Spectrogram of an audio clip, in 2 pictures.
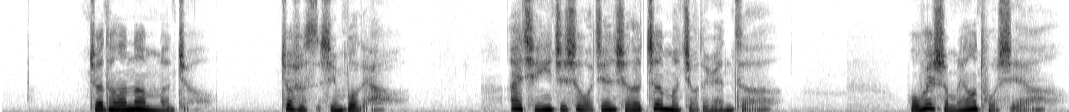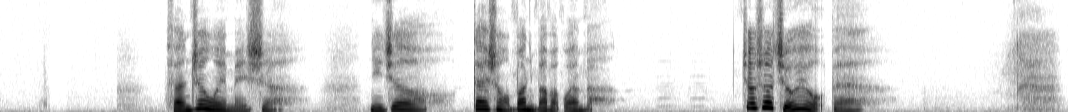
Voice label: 模仿 选段; 舒淇

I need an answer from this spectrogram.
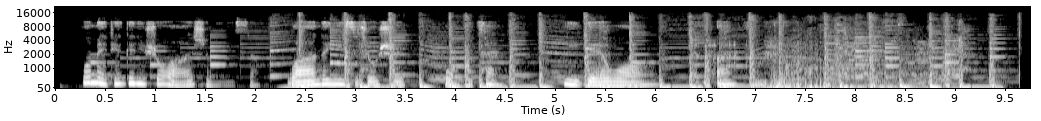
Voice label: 御姐音

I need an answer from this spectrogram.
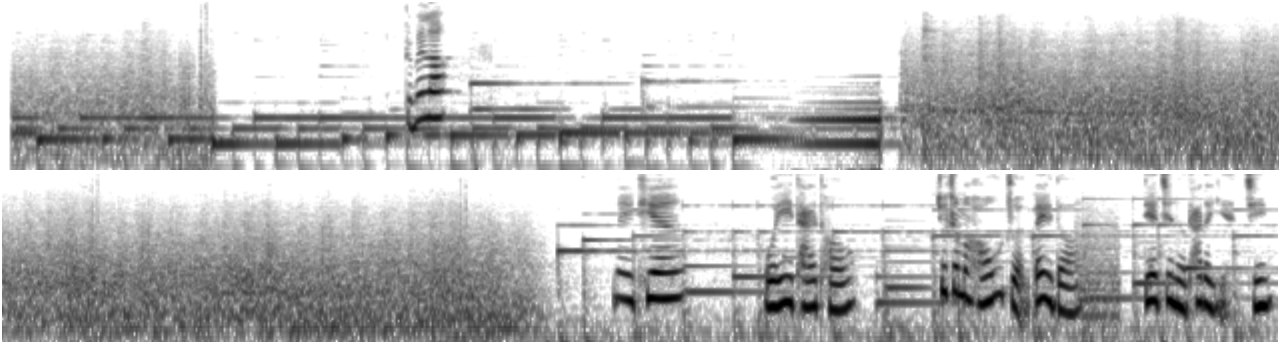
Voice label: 影视 念白

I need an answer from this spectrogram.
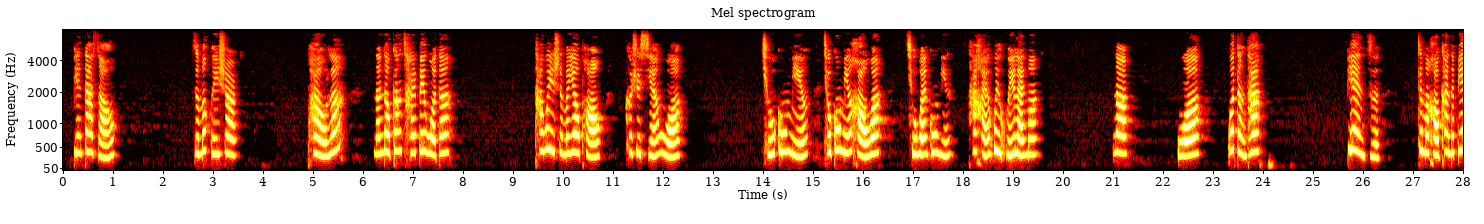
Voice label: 角色音

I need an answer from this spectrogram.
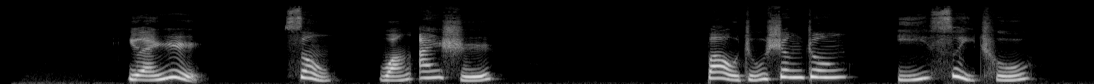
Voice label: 古诗词配音

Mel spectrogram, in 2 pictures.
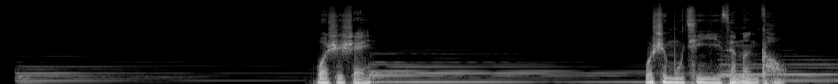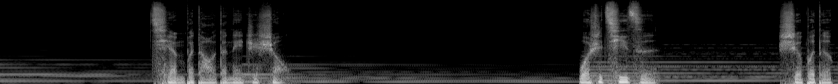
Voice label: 旁白样音

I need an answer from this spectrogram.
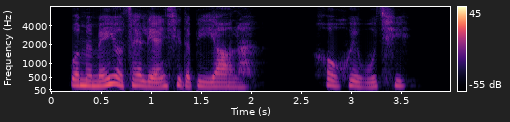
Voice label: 中年

